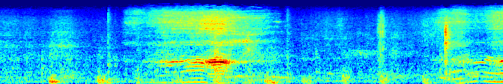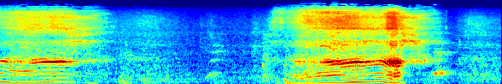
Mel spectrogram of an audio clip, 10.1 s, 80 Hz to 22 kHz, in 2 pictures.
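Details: Boyfriend snoring in sleep, about to wake up: loud, rattling snores on each in-breath, about 18 a minute, in a quiet room; ordinary snoring.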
